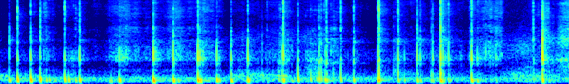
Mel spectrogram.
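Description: Fingertips and nails tap and scratch the plastic body and red label of a hollow PET plastic Coca-Cola soda bottle with its cap on, held up near the face. About two dozen quick, dry taps give low, hollow thumps with bright clicking edges and almost no ring. Soft scratching rustles fill the gaps between them.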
